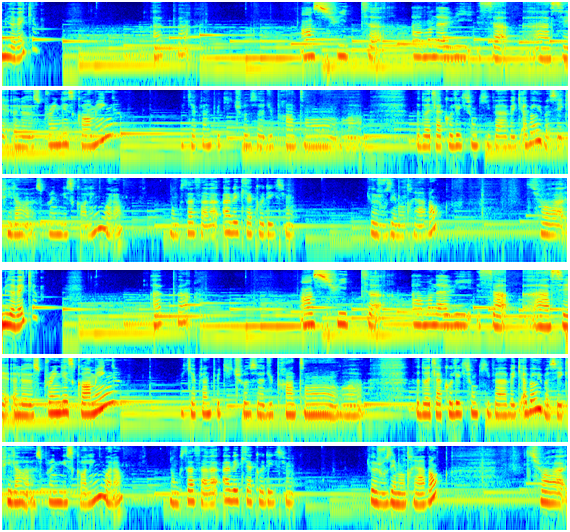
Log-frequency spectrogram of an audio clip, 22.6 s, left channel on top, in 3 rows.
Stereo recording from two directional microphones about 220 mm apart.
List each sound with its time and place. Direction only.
0.0 s music: 40° right (ahead or behind)
2.0 s music: 40° right (ahead or behind)
3.9 s a woman's voice: 40° right (ahead or behind)
20.0 s speech: 45° right (ahead or behind)
22.1 s a woman's voice: 45° right (ahead or behind)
